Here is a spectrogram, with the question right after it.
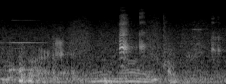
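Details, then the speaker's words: Brief, thin cries of a newborn girl just after a hospital delivery (mother's sixth baby, very long cord), with room noise and adult voices; newborn cry. "She's fine. She's just needs to cry a little bit."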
